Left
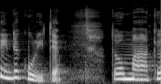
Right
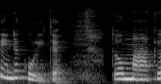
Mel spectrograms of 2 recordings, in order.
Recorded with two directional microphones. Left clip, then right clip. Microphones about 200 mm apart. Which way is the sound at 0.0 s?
35° left (ahead or behind).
